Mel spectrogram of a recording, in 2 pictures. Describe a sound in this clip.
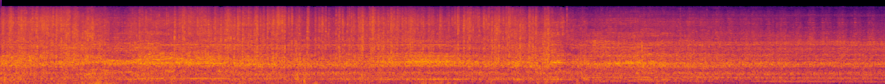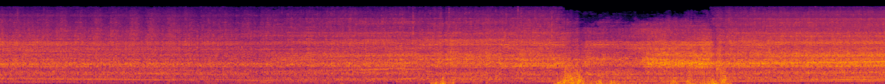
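Bike tyres hum and crunch over leaves and pavement.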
